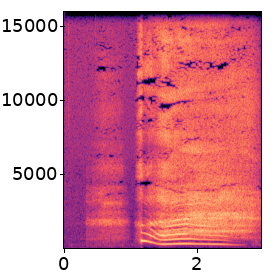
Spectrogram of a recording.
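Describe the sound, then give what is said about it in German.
A single drawn-out yawn, voiced by a person acting out a bored character while reading a children's story aloud: a soft intake of breath, then a long, breathy, falling moan that fades after about a second and a half, alone. “Gähnt Clara gelangweilt.”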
